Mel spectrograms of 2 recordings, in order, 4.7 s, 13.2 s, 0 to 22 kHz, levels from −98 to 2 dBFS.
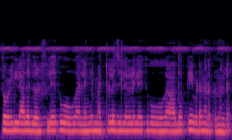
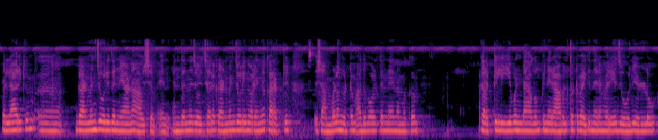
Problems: low volume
